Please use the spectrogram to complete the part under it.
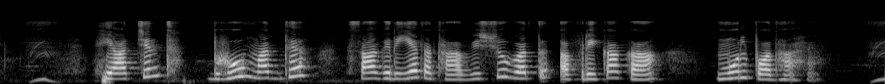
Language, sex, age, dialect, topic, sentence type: Hindi, female, 18-24, Kanauji Braj Bhasha, agriculture, statement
